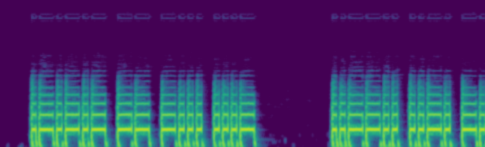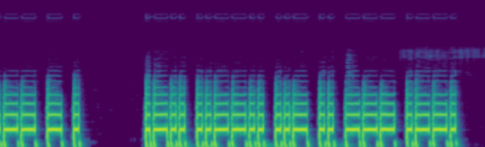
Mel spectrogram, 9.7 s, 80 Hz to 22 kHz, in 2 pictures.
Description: Morse code, heard as a keyed tone, about 27 wpm, 470 Hz. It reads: .MBV ?FYTE L?UIOP
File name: 25WPM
